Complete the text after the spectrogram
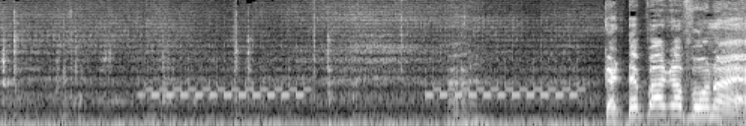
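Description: A phone beeps in short repeated tones.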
